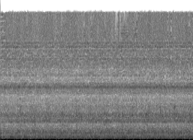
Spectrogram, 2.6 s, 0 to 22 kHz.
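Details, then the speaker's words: 2002 Jeep Grand Cherokee 4.7 HO with coil-melting problem: uneven, lumpy idle with a recurring stumble as one cylinder drops out after its coil is unplugged and replugged. Misfire; owner leaning towards a failing engine computer, unconfirmed. "Okay, so I have a miss. And now I continue to have a miss. This is my cylinder that's missing. Yes, it is. This makes no sense."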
